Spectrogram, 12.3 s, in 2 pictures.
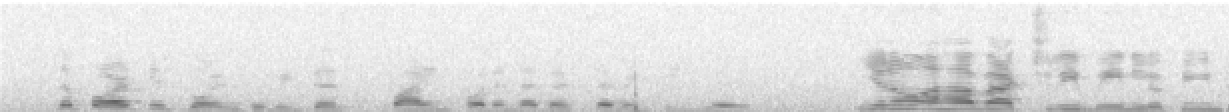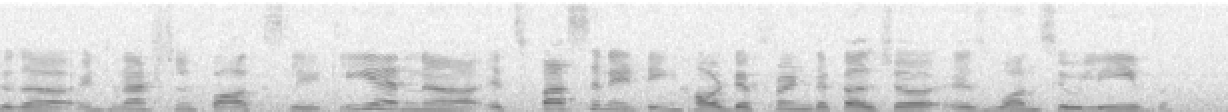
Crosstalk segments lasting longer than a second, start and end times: none

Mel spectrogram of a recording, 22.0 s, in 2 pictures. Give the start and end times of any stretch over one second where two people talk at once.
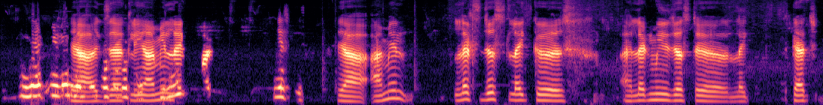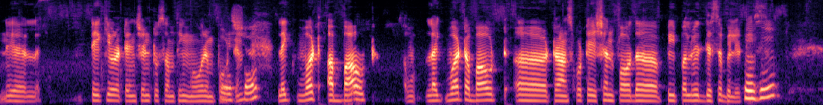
1.0-2.4

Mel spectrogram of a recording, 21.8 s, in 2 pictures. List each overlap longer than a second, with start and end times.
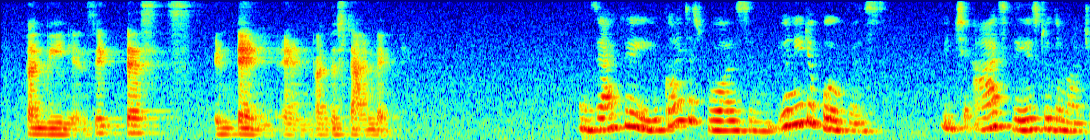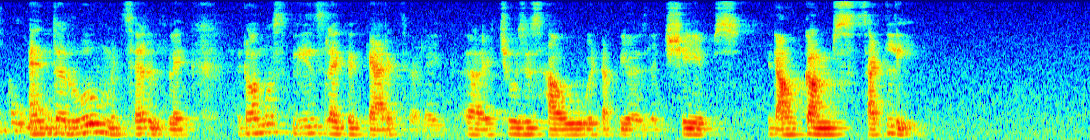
none

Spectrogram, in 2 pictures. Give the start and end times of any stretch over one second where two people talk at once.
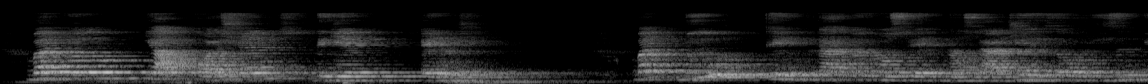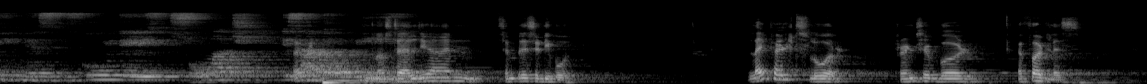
14.4-15.7

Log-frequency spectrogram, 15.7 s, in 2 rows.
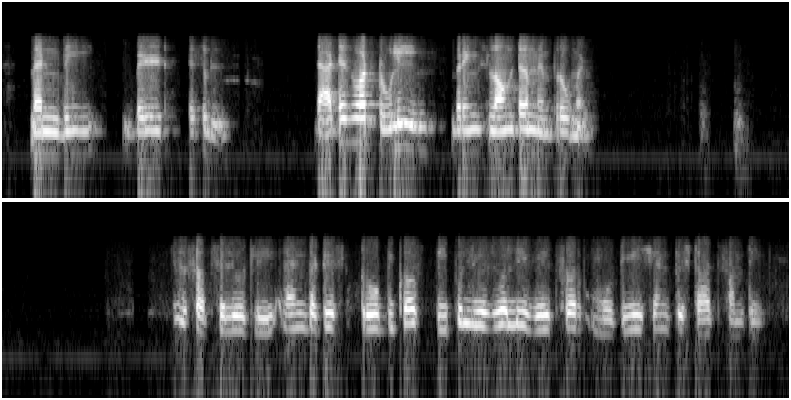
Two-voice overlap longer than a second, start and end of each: none

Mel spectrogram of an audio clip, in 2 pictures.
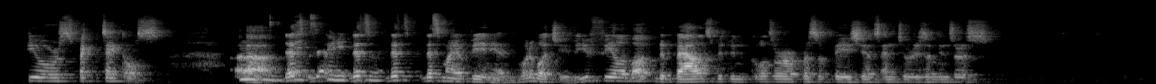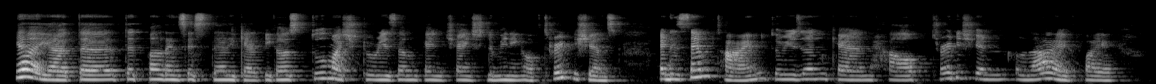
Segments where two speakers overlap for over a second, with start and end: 2.4-3.7

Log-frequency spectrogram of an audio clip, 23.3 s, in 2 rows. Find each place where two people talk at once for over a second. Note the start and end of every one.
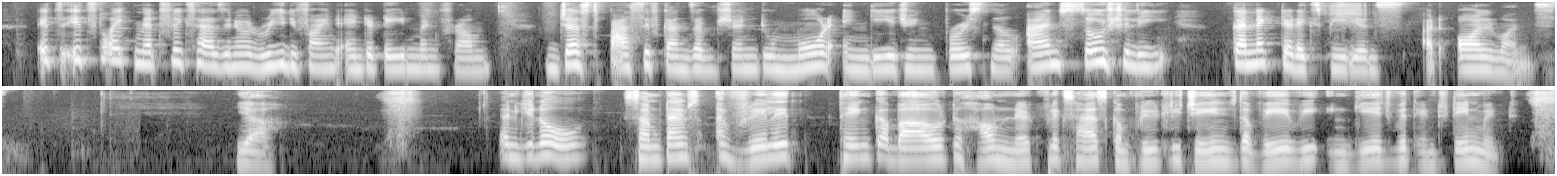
none

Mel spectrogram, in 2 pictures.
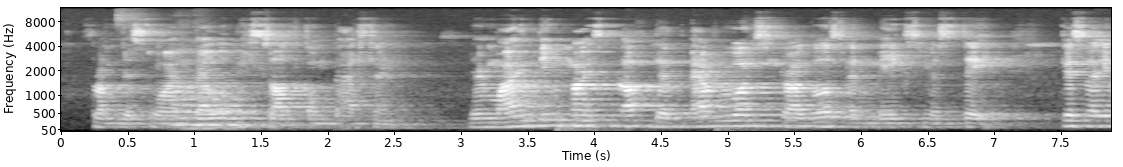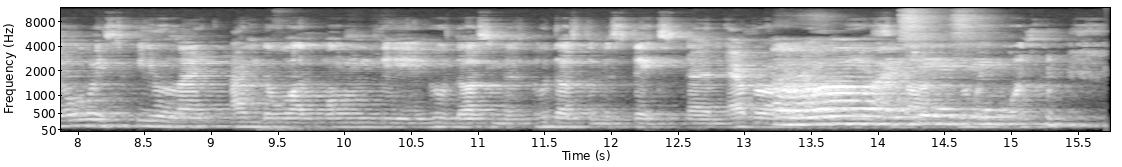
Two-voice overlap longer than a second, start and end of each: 13.2-14.9

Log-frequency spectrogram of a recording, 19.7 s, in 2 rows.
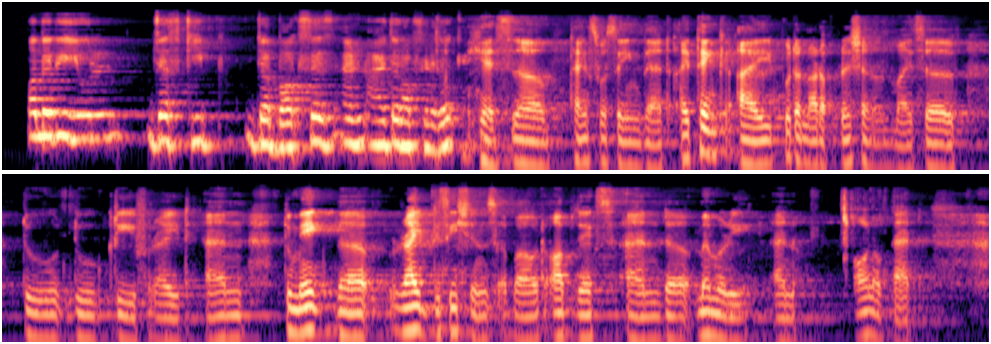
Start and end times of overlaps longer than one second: none

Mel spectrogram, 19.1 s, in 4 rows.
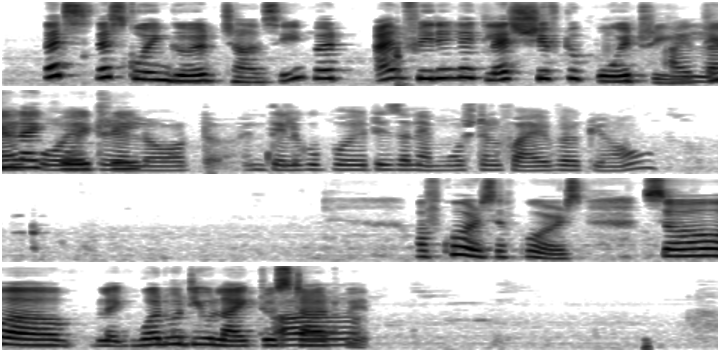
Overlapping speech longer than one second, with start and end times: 4.4-5.7

